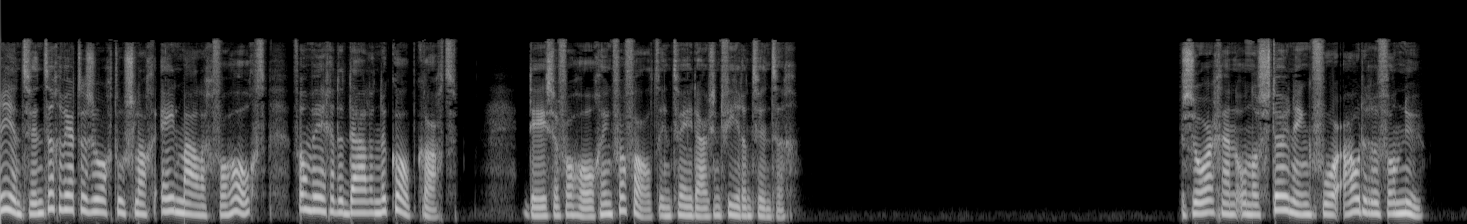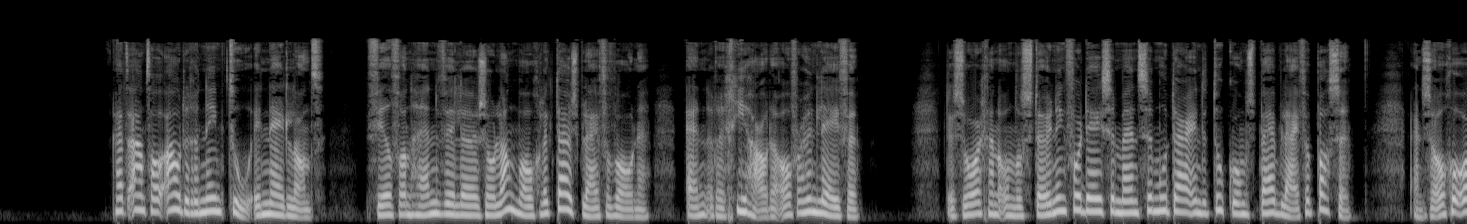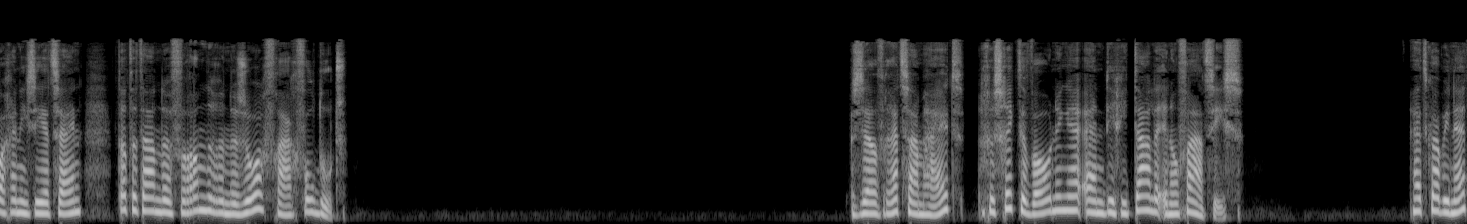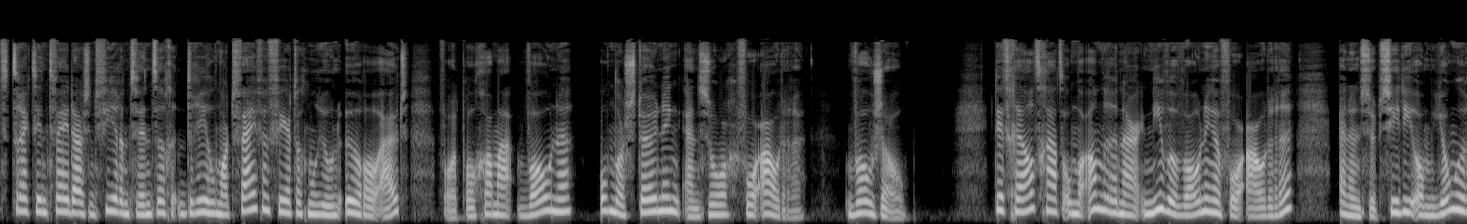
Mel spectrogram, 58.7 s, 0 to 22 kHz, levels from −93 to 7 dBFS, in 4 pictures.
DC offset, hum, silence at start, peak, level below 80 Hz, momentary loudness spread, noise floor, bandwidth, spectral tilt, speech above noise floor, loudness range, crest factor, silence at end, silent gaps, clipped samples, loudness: under 0.1%; none; 0 s; -6 dBFS; -72 dBFS; 8 LU; -83 dBFS; 11 kHz; -5.5 dB/octave; 61 dB; 4 LU; 16 dB; 0 s; none; under 0.1%; -22 LUFS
